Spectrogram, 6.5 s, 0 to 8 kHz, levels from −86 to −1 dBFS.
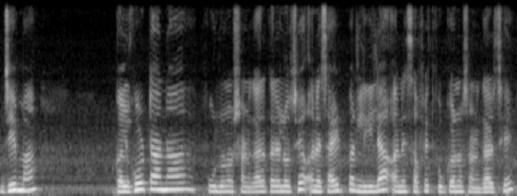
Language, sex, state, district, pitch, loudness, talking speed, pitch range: Gujarati, female, Gujarat, Valsad, 220 Hz, -16 LUFS, 160 wpm, 210-260 Hz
